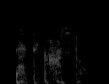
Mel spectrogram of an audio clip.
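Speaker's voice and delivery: barely voiced, breathy, hushed whisper. Naming a word they couldn't use: whispered 'pentecostal'. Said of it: "I'm going to whisper this".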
